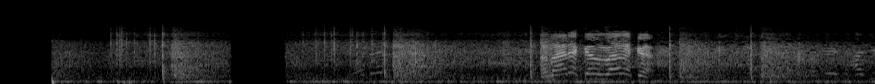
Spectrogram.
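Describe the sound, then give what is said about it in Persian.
Celebratory gunfire recorded in Sanandaj: several sharp, cracking shots scattered through a thin, band-limited recording, with crowd voices and wavering vocal cries rising in the middle. “یه صدایی از سنندج فرستادن، میگن مبارکه، نمیدونم چیه داستان، صدا تیر ضبط کردن چیه.”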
